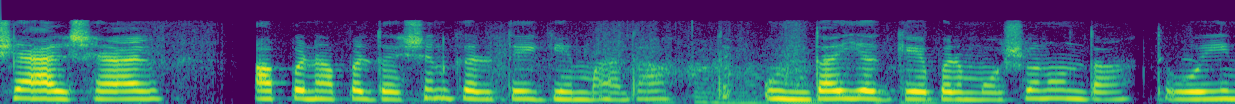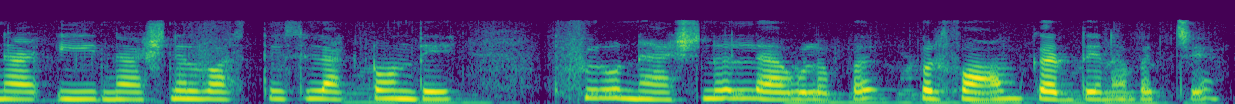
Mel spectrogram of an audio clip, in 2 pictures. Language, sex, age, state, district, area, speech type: Dogri, female, 18-30, Jammu and Kashmir, Samba, urban, spontaneous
